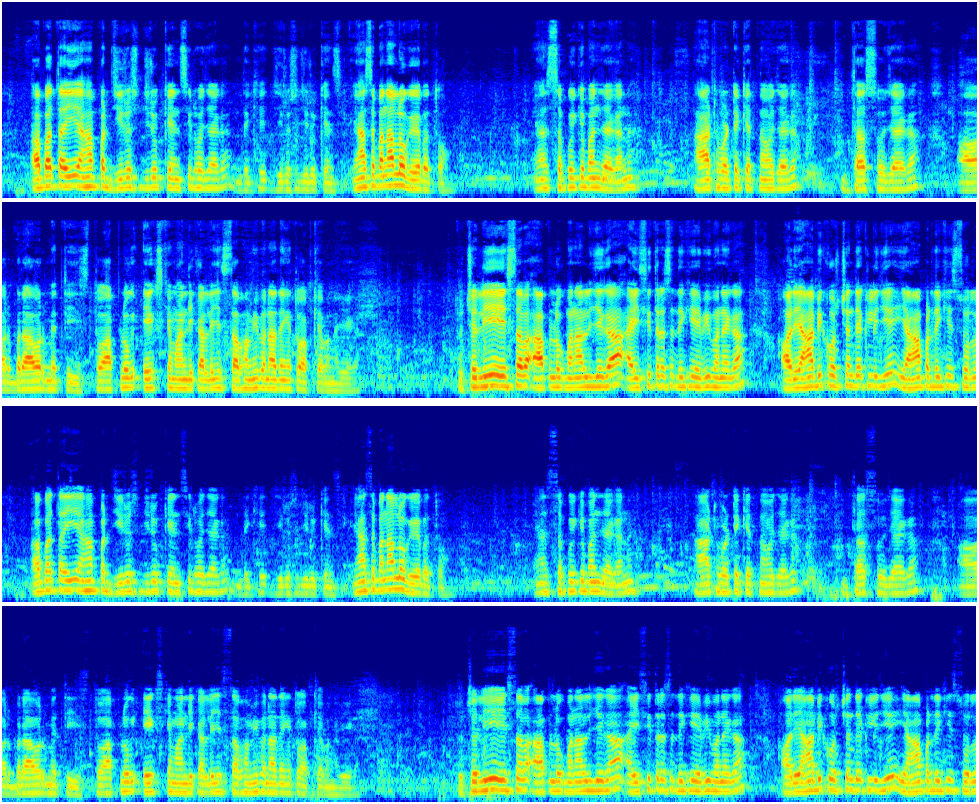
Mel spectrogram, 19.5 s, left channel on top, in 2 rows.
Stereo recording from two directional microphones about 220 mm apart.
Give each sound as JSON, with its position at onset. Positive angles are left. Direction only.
{"t": 0.3, "sound": "speech", "side_deg": 20}
{"t": 14.3, "sound": "speech", "side_deg": 20}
